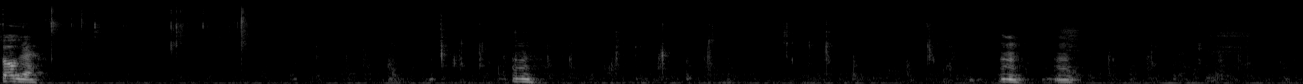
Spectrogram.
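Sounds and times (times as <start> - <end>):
crunchy chewing: 0.4 - 10.0, 10.8 - 13.0.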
